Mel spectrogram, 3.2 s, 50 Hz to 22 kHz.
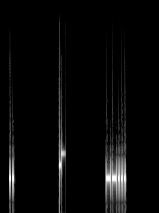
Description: Morse code, heard as a keyed tone, about 40 wpm, 700 Hz. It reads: I 7
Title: Single Character (Letter:Number:Punctuation:Prosign) Alt 40wpm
